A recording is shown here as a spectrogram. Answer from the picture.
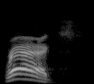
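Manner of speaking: loud, ringing cry of a street vendor; a ragman crying his wares; street call. Acted. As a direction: call it out clear down the alley. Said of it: "calling in a clear tenor voice".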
